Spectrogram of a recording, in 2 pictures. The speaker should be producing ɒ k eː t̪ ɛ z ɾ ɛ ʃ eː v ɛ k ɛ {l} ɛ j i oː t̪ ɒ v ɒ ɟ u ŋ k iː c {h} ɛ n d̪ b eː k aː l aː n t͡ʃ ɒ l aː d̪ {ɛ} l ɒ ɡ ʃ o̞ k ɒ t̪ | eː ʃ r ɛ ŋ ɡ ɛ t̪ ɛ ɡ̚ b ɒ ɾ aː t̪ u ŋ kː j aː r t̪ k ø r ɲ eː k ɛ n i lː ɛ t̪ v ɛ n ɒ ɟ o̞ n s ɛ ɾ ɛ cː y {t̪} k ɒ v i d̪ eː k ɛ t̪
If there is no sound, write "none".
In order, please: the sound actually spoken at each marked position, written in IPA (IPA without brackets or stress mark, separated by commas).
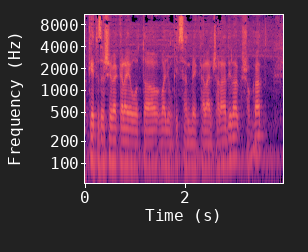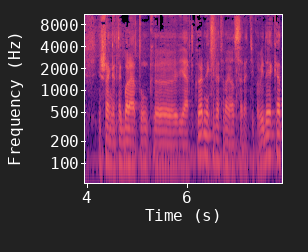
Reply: l, s, i, none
